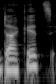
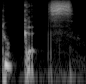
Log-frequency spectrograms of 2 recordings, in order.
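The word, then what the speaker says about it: ducats: for everything with duckets everyone calls them duckets except Londo who calls them Duets well yeah he's saying it correctly I I just love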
